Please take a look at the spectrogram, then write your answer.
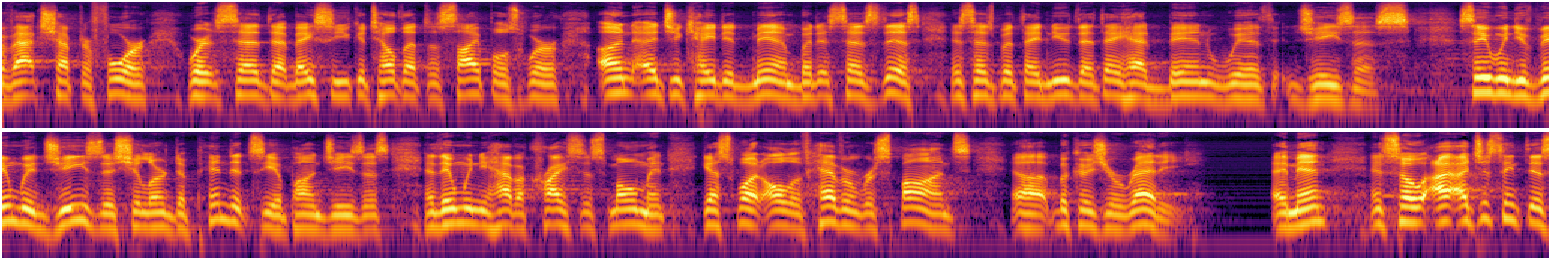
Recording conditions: large echoing room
